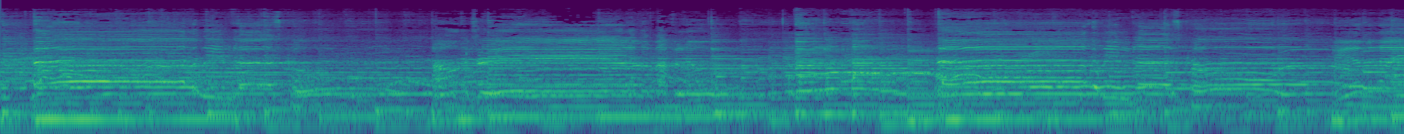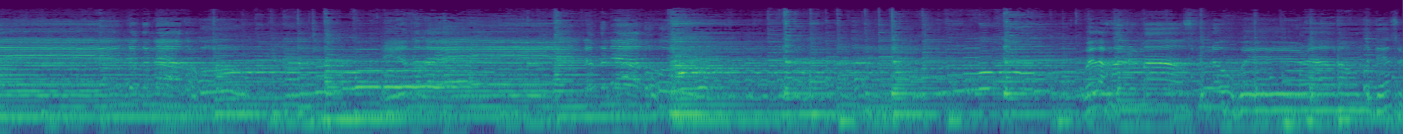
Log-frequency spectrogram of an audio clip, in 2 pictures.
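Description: Acoustic bluegrass band playing an instrumental introduction: mandolin, flat-top acoustic guitar and upright bass, with a lead melody line that slides and bends in pitch over a steady bass line.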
